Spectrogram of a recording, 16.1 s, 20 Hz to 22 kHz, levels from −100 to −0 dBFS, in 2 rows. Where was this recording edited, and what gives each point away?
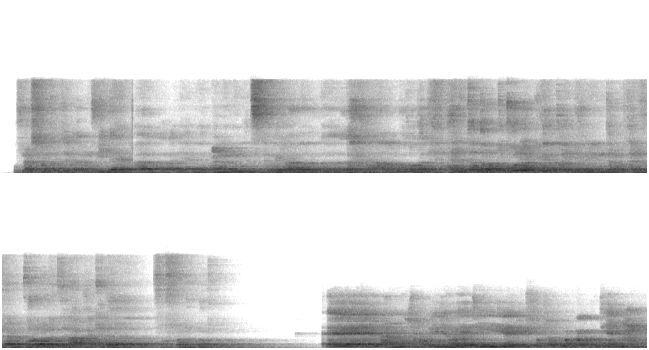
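0:01.63: cut off before it has died away

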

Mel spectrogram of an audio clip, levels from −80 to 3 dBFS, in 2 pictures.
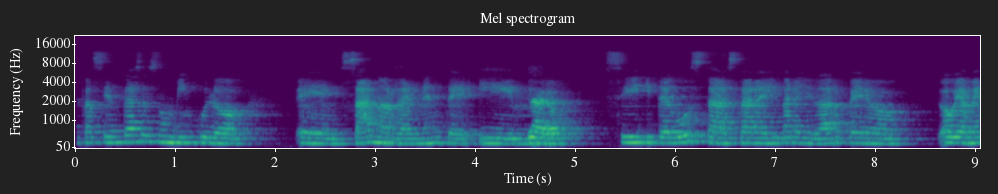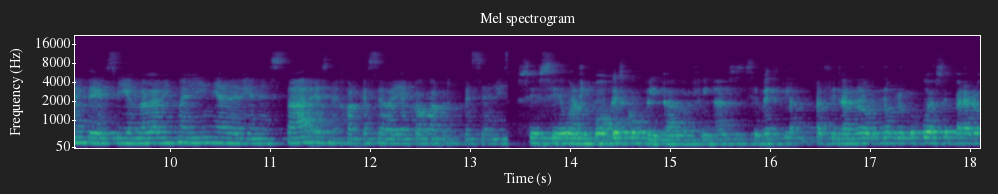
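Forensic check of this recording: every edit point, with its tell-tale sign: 0:13.37: cut off before it has died away

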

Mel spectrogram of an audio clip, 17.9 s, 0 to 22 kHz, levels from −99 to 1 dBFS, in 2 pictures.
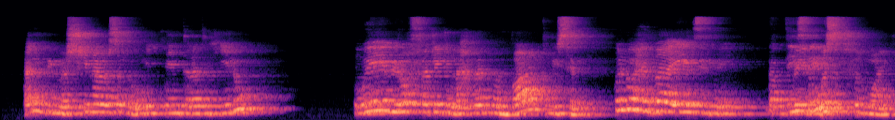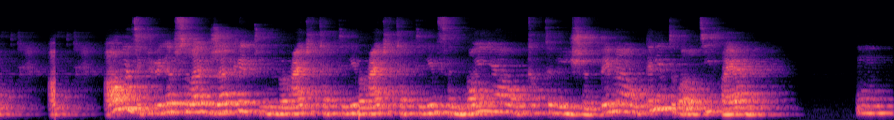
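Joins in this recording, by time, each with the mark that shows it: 0:09.50: the same again, the last 0.56 s
0:12.54: the same again, the last 0.77 s

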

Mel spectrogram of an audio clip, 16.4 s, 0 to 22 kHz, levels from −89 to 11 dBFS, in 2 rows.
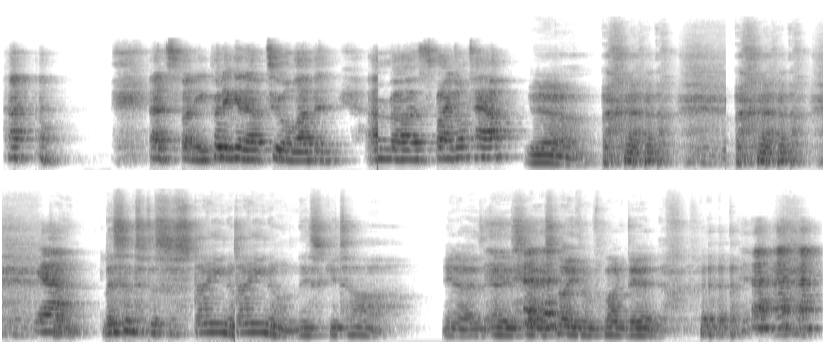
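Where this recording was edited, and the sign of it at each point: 0:03.75: cut off before it has died away
0:07.23: the same again, the last 1.33 s
0:10.53: the same again, the last 0.41 s

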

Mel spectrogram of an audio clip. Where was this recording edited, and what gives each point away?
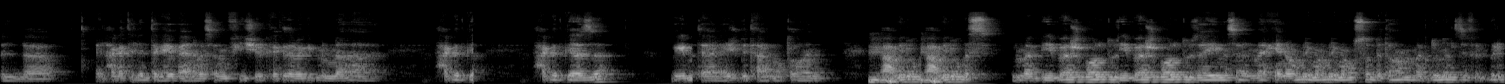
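0:04.73: the same again, the last 0.98 s
0:06.92: cut off before it has died away
0:09.21: the same again, the last 0.44 s
0:11.19: the same again, the last 0.75 s
0:13.21: the same again, the last 0.26 s

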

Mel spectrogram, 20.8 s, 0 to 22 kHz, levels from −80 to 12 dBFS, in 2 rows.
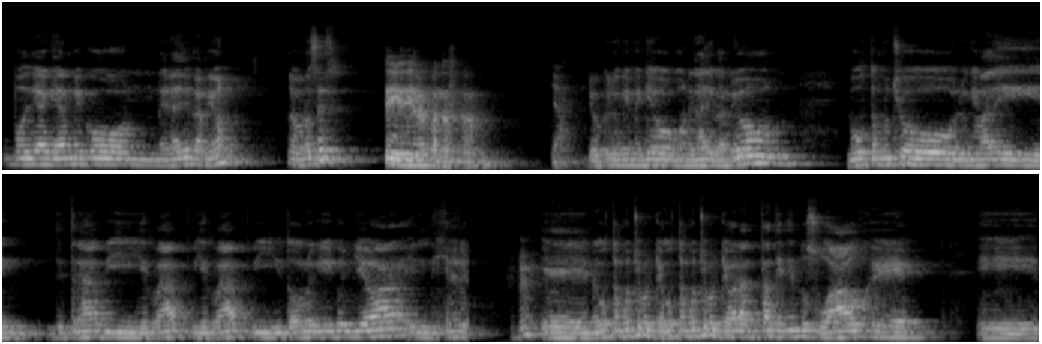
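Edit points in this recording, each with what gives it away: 0:12.33: the same again, the last 0.6 s
0:15.04: cut off before it has died away
0:16.99: the same again, the last 0.66 s

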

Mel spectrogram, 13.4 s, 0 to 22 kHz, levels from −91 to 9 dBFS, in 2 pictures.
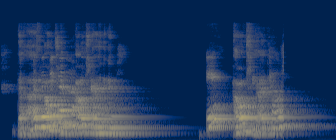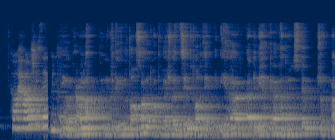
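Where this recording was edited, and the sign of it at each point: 0:05.66: cut off before it has died away
0:07.67: cut off before it has died away

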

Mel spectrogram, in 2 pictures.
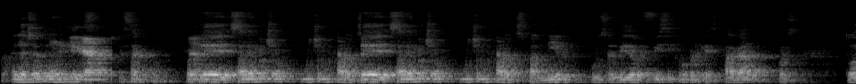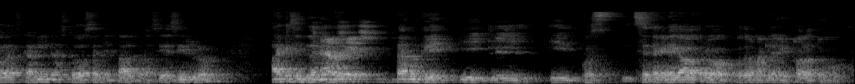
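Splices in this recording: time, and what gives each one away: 0:01.12: cut off before it has died away
0:03.61: the same again, the last 1.59 s

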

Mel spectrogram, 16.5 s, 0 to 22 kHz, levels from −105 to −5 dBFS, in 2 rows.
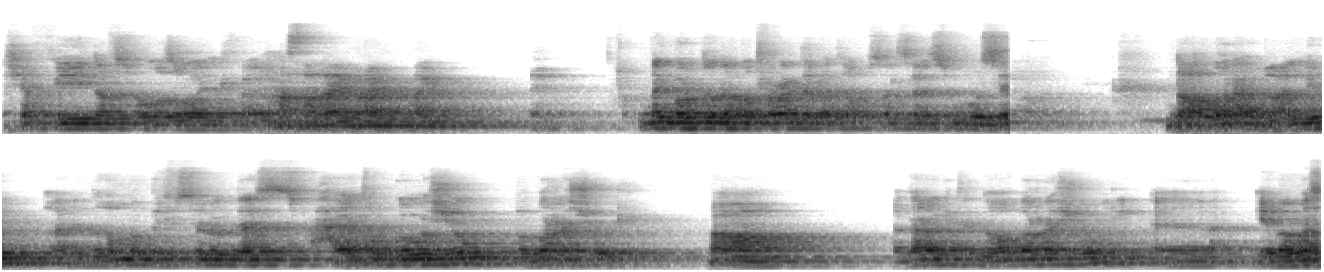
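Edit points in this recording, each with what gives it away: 0:06.29: cut off before it has died away

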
